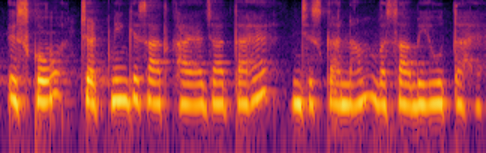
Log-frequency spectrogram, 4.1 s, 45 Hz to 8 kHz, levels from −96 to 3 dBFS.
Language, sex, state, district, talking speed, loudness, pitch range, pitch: Hindi, female, Rajasthan, Jaipur, 190 wpm, -17 LUFS, 235-265 Hz, 245 Hz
